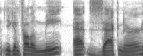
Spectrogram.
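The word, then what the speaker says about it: Zachknerr: can follow me at zachner z-a-c-h-k-n-e-r-r silent k is our killer um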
